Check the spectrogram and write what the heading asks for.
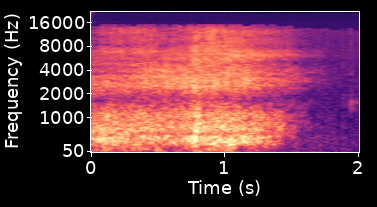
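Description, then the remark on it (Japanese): Ocean waves at the shoreline, heard from a seat on the sandy beach at the water's edge: a broad, washing rush of surf breaks for about a second and a half, then recedes into near quiet as the wave draws back. “ちょっとすごく今日はですね、波の音が聞こえると思うんですが、波打ち際にまね、砂、海岸に座っているので、ザバーザバーと音が聞こえてると思います。”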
